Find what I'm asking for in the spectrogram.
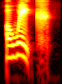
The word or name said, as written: awake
